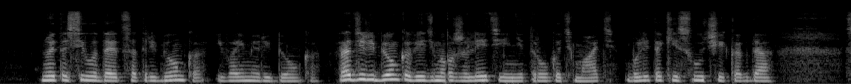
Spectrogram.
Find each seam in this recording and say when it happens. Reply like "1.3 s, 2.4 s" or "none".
3.3 s, 4.4 s, 6.2 s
